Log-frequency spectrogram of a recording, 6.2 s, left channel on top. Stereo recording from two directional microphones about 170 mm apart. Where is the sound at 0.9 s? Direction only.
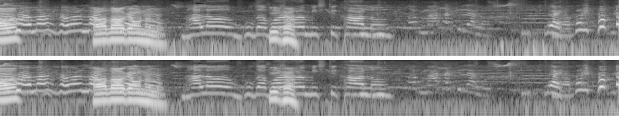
5° right (ahead or behind).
